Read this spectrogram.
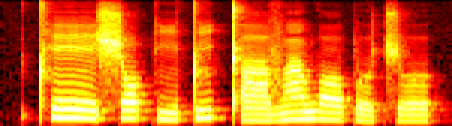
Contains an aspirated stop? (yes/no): yes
